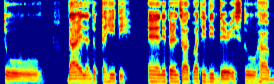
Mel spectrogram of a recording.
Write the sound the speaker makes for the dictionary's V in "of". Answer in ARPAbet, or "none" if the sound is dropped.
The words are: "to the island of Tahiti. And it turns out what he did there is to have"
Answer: P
